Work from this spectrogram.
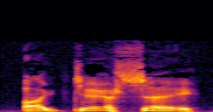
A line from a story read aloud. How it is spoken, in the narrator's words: grumbled Bomber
